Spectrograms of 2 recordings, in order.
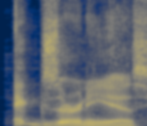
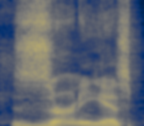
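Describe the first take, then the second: First: The name begins with an 'eks' sound. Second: The name begins with a 'z' sound. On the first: "but Exerneas" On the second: "as not Xerneas"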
